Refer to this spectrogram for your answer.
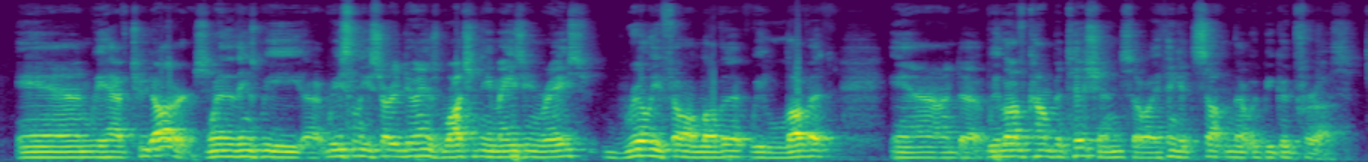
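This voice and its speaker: Someone with an American accent speaks fairly quickly in a flat monotone, with audible room echo and noticeable background noise. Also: man, medium pitch for a man. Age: 60s. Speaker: construction company owner. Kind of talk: audition video.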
